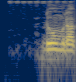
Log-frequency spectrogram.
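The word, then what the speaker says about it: Ldumra: डूमरा का अर्थ है फूलों की घाटी। इसे इंग्लिश में लडुमरा लिखा जाता है। एल साइलेंट रहता है।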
